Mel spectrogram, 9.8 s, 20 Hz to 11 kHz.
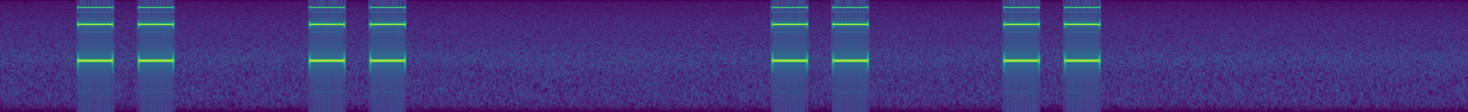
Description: Beep code, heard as beeps from a small speaker, played twice, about 1750 Hz. 2-2.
